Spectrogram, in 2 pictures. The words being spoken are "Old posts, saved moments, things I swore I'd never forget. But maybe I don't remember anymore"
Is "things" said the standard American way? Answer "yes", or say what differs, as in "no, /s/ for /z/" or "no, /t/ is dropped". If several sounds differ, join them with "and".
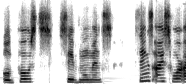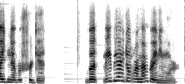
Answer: yes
